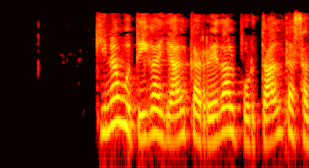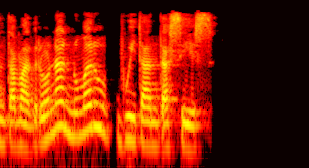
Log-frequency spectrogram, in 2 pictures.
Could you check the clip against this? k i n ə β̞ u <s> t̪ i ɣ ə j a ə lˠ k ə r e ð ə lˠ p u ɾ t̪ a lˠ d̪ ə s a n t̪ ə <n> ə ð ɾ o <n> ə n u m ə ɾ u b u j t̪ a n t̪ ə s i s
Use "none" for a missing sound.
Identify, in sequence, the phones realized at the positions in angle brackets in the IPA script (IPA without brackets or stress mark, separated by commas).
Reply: none, m, n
